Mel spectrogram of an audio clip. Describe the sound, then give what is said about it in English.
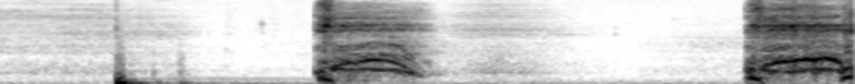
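Two harsh, loud coughs into a microphone, spaced about a second apart, with a sharp knock of the microphone being hit just before the first one and no talking. “I was trying not to cough in the mic, and I, bam, hit it.”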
